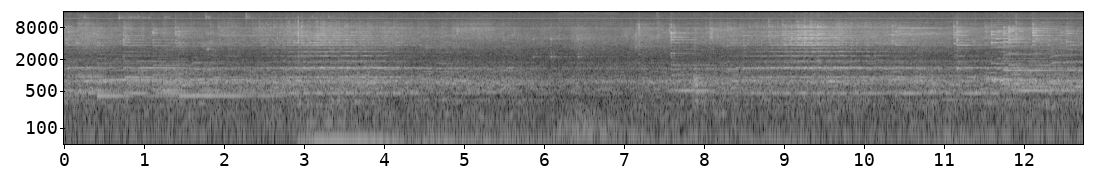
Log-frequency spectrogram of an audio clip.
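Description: Slow music plays through loudspeakers in a large echoing hall.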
